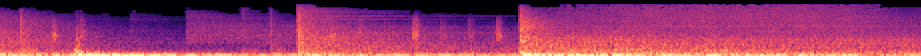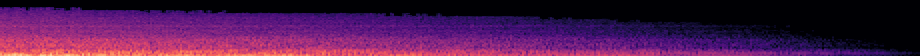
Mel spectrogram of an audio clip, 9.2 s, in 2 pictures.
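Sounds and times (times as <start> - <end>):
tribal drums: 0.0 - 5.7.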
